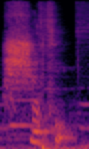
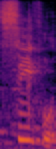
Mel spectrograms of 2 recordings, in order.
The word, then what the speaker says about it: Sifu: This is a southern style where people speak Cantonese, not Mandarin, and therefore pronounce it Sifu.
